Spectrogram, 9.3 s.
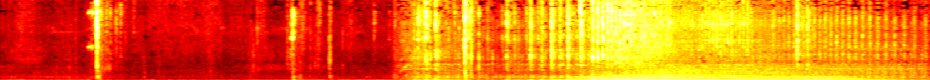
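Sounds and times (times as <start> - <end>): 
small engine running after priming: 3.9 - 9.2.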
